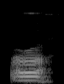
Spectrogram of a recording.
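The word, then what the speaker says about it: ברוך: so all the words you read, they have to be huh, huh, huh, huh. You keep making it like a K. Okay, it's better to be a huh. Baruch, So, which you read what?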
